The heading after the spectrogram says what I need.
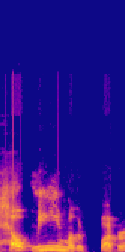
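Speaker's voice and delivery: acted-out high, mad, furious, desperate pleading. Retelling what the speaker told a man who only offered to clean up, mock-furious. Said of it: "I was so mad".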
